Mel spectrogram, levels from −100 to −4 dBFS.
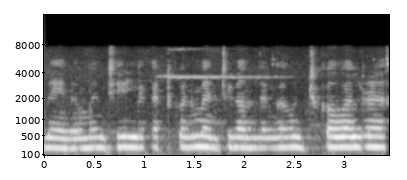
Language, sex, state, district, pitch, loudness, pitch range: Telugu, female, Andhra Pradesh, Guntur, 230 Hz, -15 LUFS, 225-235 Hz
